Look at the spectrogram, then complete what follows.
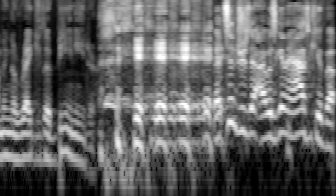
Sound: laughter

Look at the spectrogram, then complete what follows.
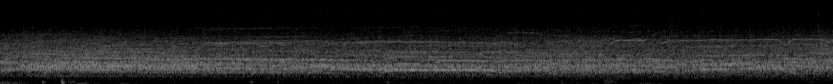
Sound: cheers and applause

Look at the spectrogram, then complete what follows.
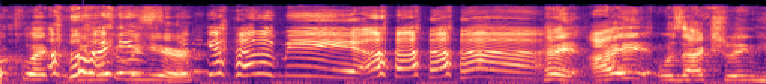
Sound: laughs

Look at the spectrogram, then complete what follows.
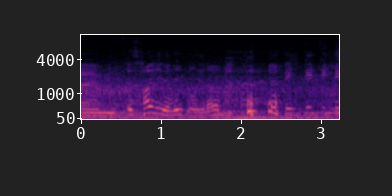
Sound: chuckles

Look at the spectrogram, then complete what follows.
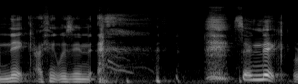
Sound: laughs

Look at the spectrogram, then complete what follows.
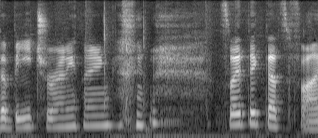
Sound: chuckles

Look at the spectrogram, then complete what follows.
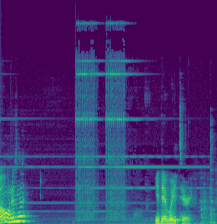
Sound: phone continues to ring

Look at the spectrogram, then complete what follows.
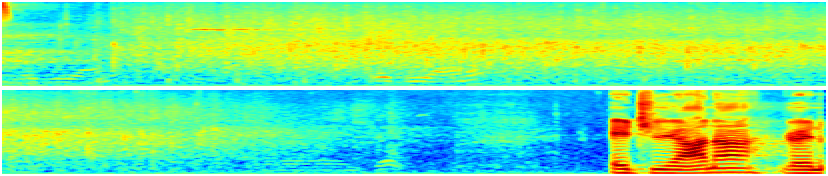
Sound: applause

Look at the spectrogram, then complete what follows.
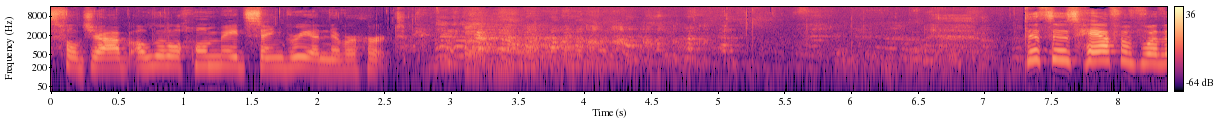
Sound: laughter

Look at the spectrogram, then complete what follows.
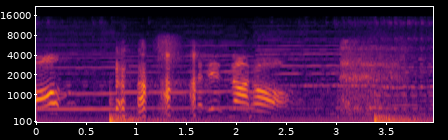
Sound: laugh

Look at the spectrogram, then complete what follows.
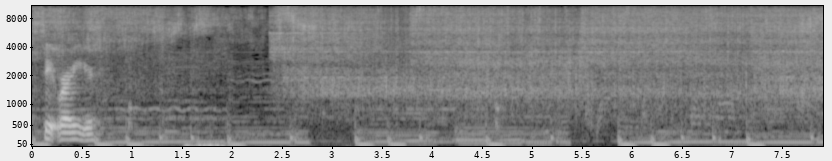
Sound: pan sizzling; soft music

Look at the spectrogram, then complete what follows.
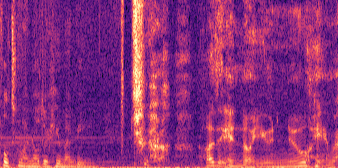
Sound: Mr. Ramirez scoffs

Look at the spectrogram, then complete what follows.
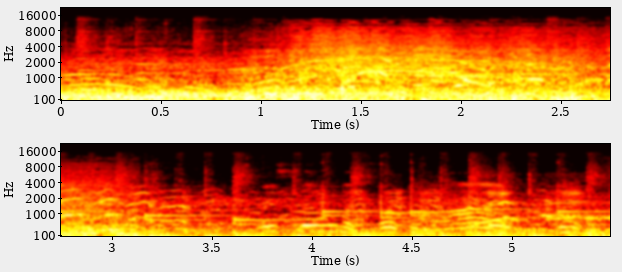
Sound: screaming

